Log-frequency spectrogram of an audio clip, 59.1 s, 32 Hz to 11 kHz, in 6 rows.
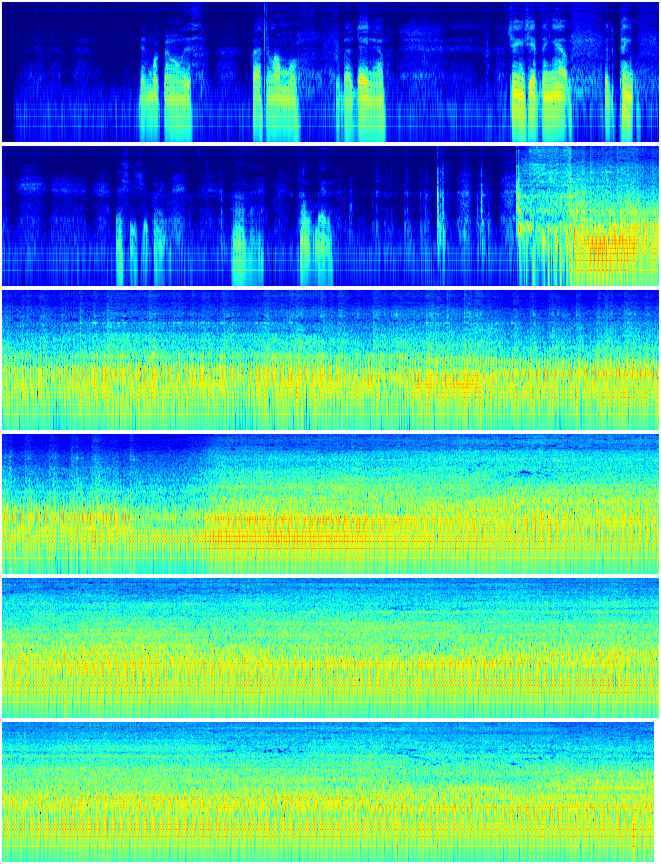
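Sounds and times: riding lawn mower engine: 0:15.4 - 0:59.0.

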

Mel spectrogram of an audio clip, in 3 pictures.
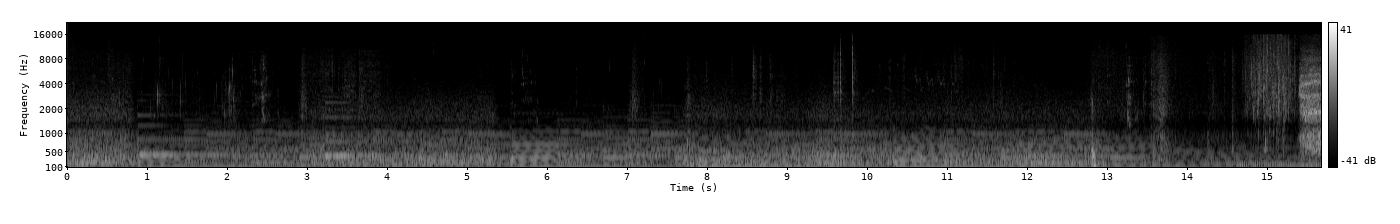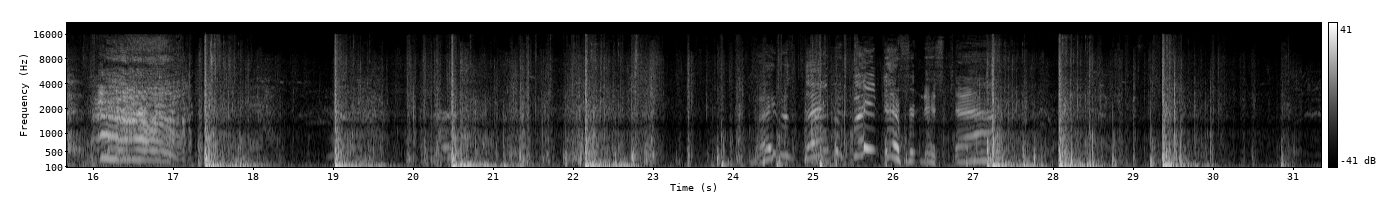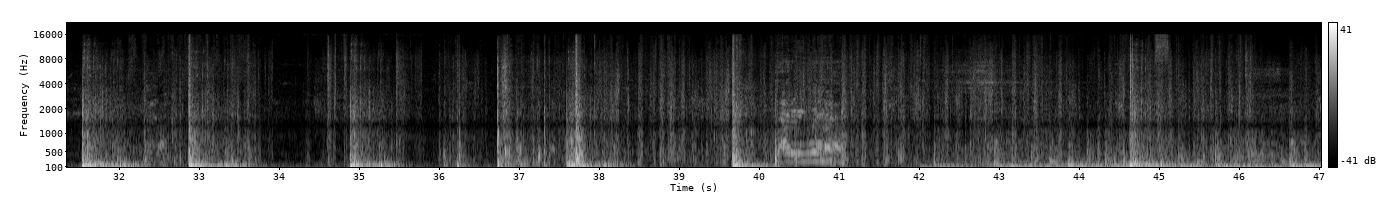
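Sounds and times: music: 0:00.0 - 0:17.0, 0:41.9 - 0:47.0
heavy fight thumps: 0:17.3 - 0:18.2, 0:19.0 - 0:23.0, 0:27.1 - 0:30.2, 0:30.8 - 0:33.8, 0:34.8 - 0:38.5, 0:39.5 - 0:40.6, 0:43.6 - 0:47.0.

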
